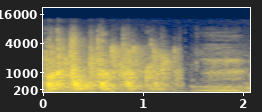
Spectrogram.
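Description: Audience applauding, the clapping stopping abruptly about a second and a half in.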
